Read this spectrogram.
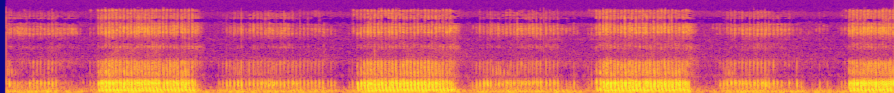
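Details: Sleepy, chubby tabby cat purring with a deep, booming rumble. Loud buzzy phases about a second long alternate with softer, quieter stretches, cycling roughly every one and a half seconds.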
